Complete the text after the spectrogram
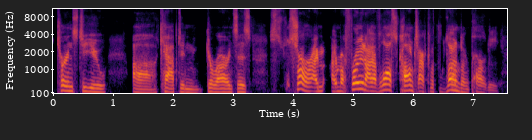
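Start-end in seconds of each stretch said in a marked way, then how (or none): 3.6-7.5 stammering, anxious report; a flustered officer with bad news; nervous officer.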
